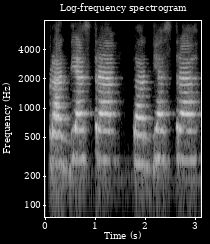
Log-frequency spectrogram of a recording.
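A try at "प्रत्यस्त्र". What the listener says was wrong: Not Pradyastra, it is ta. Pratyastra.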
